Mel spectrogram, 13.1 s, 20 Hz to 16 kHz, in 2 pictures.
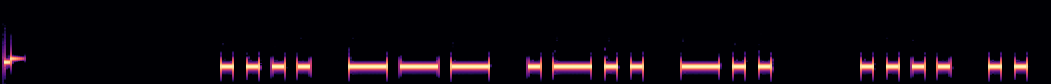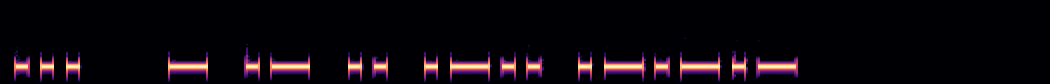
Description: Morse code, heard as a keyed tone, about 15 wpm, 700 Hz. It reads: HOLD HIS TAIL.
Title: Sentences from Top 1000 Words - Review Part 3 - 15wpm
